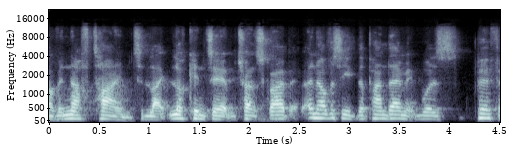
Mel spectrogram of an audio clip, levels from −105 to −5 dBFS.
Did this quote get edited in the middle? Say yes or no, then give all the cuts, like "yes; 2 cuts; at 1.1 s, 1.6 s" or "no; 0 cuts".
yes; 1 cut; at 2.5 s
